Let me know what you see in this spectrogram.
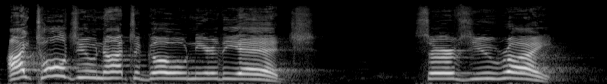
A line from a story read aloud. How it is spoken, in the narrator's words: Did I yell down into the water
